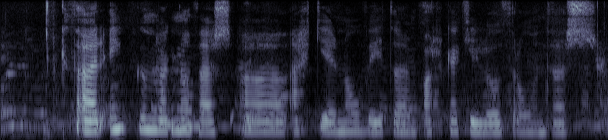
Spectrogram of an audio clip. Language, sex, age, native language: Icelandic, female, 18-19, Icelandic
